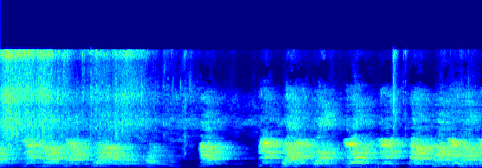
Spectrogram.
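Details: Village dogs in rural Bangladesh barking while chasing a large monitor lizard in the jungle behind a house; harsh, rapid overlapping barks from several dogs, about three to four per second, with a brief lull near the middle.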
